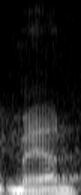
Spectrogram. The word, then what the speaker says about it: Mahan: Captain Alfred Thayer Mahan, or as my friends from World War II who knew USS Mahan correct me, some say Man, take your pick. What's the pronunciation of the current DDG? Mahan, right? We'll use Mahan so you know what we're talking about.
